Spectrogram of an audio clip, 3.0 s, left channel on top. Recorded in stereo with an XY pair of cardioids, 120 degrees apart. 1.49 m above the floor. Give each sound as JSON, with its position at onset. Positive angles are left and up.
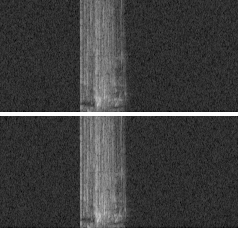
{"t": 1.0, "sound": "a splash", "azimuth_deg": -20, "distance_m": 0.6}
